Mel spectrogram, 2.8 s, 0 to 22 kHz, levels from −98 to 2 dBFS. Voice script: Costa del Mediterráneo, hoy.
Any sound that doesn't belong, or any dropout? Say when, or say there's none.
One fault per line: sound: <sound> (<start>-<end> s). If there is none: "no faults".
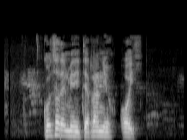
no faults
